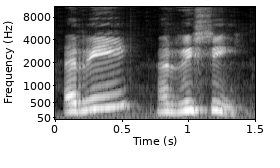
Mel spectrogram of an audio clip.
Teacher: ऋ ऋषि आपका मूर्धा से बोला जाता है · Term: मूर्धन्य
